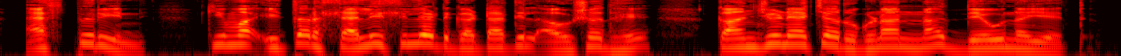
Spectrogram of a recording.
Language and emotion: Marathi, neutral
